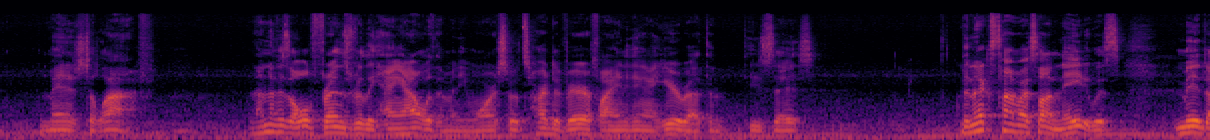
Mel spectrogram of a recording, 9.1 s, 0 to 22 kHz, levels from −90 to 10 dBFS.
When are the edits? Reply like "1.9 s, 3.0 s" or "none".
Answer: 1.9 s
